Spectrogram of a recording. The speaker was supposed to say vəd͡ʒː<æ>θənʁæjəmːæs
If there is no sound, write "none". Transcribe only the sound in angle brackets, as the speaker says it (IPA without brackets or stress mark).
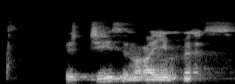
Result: i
